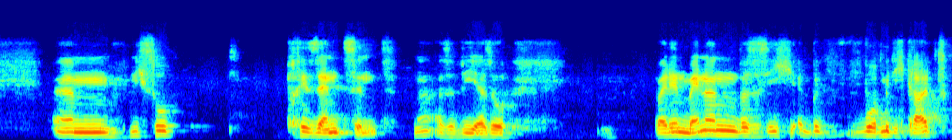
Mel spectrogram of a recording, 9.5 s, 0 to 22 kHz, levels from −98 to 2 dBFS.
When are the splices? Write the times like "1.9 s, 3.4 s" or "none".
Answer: none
